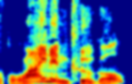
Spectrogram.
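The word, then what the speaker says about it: Leinenkugel: I was chomping at the bit because the pride of Chippewa Falls is where it's made, and it is Lingenkugel, which is how you pronounce that.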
